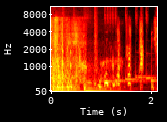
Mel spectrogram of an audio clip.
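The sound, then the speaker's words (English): An air cannon, shot by the character Seymour, fires with a loud, booming blast, its deep rumble lingering for over a second before a voice briefly speaks at the end. “He goes, shoots the air cannon.”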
